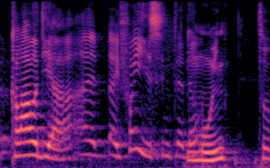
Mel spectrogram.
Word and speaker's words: Cloudia: É uma pronúncia meio em inglês, e o IA, que é sigla em português. Então, foi uma mistura. Cloud IA.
